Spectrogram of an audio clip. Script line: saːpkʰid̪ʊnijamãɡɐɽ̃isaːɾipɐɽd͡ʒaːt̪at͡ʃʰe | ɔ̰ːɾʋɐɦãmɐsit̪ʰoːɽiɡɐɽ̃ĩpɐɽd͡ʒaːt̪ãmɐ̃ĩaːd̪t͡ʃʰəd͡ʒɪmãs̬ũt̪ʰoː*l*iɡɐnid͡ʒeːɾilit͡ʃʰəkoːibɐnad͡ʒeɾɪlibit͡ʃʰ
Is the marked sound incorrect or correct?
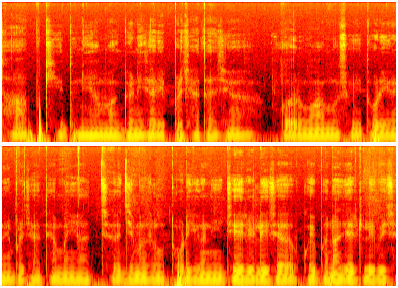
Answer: incorrect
